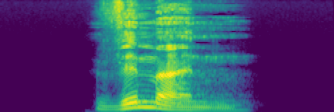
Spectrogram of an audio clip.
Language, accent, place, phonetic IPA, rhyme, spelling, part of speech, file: German, Germany, Berlin, [ˈvɪmɐn], -ɪmɐn, Wimmern, noun, De-Wimmern.ogg
- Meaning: 1. dative plural of Wimmer 2. gerund of wimmern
